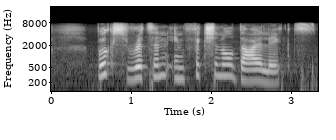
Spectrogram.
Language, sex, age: English, female, 18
